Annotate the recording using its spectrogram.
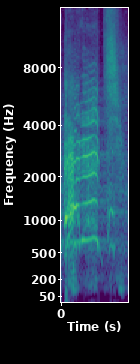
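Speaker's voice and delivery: high, loud, laughing yelp; laughing shout. Real, not acted. Pastor calls for an edit after a gaffe, laughing shout. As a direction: yell it through laughter.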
